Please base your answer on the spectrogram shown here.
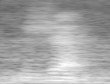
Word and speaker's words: jette: Então, no infinitivo eu tenho um T só, aqui eu já tenho dois T's, e aí o som fica E. Je jette.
